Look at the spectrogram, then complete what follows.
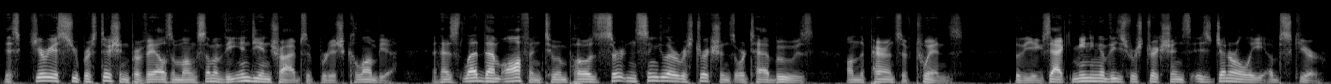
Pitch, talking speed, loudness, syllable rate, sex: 115 Hz, 180 wpm, -23 LUFS, 5.8 syllables/s, male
